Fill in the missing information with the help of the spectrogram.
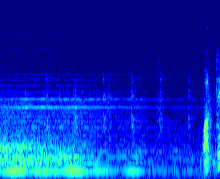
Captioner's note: jam terus berdetak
